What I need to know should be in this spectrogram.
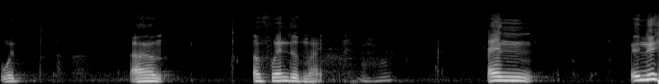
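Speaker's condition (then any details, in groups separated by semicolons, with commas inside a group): Spastic cerebral palsy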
